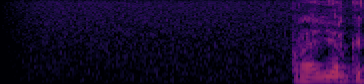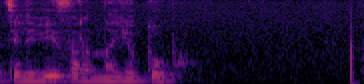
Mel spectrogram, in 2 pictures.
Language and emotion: Russian, neutral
